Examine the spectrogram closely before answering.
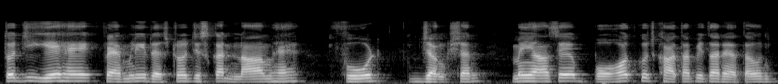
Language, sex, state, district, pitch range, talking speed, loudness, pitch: Hindi, male, Uttar Pradesh, Muzaffarnagar, 130-150 Hz, 160 wpm, -16 LUFS, 140 Hz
